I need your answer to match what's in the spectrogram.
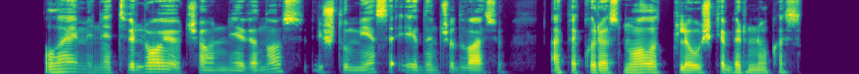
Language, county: Lithuanian, Kaunas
